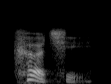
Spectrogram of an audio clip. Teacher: Polite literally translates to 客气, where k is pronounced using a falling tone and chi with the neutral tone.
